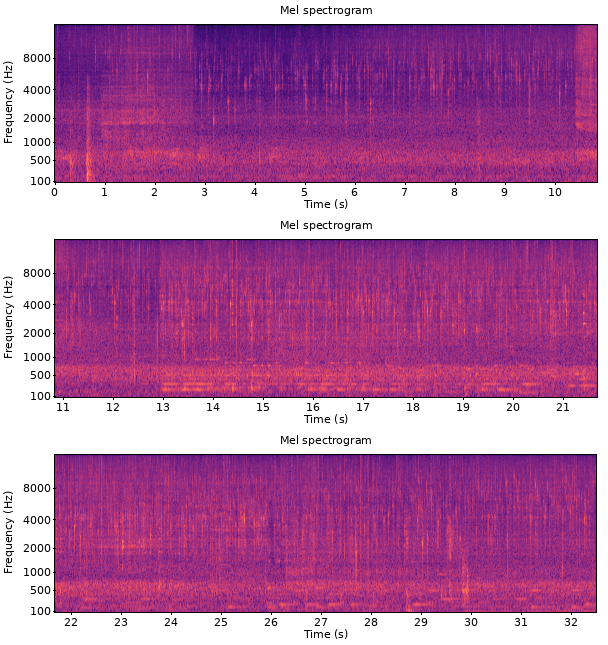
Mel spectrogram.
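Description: Minced beef cutlets frying in hot oil in a pan, a steady sizzle with fine crackling that grows louder about ten seconds in. Background music plays underneath.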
